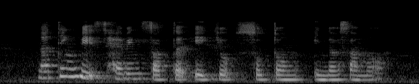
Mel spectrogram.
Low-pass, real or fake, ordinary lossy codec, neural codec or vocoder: none; real; none; none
